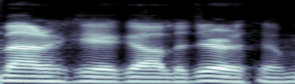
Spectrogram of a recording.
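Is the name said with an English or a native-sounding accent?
English. The name is said with an English-sounding accent. The speaker calls it wrong. "a very English way of saying"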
